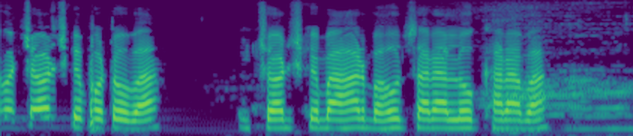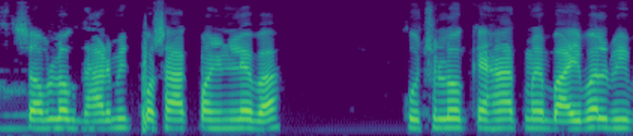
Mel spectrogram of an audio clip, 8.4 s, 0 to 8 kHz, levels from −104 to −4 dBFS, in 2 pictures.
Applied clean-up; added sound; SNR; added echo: classical method spectral subtraction.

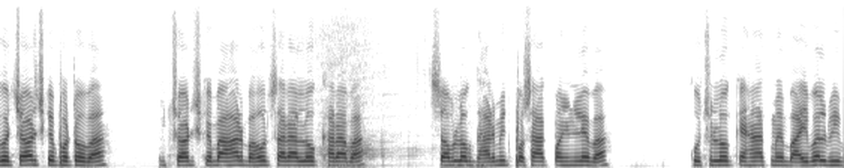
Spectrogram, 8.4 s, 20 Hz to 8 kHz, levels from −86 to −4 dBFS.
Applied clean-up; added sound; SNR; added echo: neural mask model RNNoise.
